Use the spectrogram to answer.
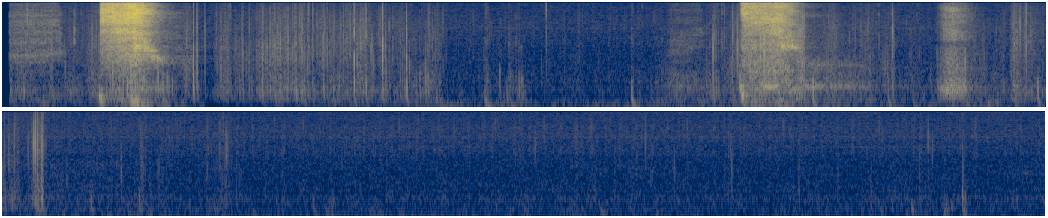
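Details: Two loud, explosive sneezes a few seconds apart, followed by a brief nose-blowing burst and then quiet.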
